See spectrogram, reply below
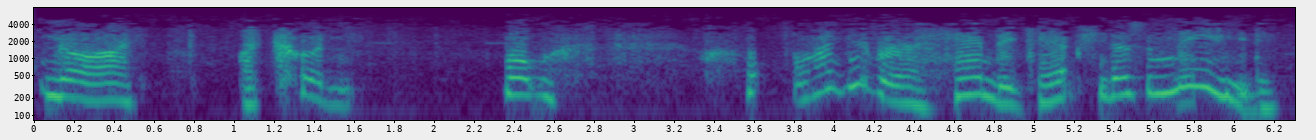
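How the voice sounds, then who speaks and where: An actor playing a troubled, devoted husband and former race driver in a radio mystery drama, speaking in a halting, emotional way. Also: male voice, high-pitched, very animated, slight background noise, full character voice. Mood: anguished. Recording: muffled narrow-band old radio recording.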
